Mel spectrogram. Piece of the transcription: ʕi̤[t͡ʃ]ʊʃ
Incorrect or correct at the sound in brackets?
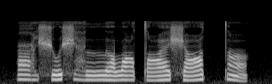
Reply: incorrect: ʃ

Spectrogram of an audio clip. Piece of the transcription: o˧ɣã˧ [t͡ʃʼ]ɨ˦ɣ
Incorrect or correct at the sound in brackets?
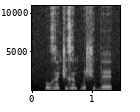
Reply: incorrect: t͡ʃ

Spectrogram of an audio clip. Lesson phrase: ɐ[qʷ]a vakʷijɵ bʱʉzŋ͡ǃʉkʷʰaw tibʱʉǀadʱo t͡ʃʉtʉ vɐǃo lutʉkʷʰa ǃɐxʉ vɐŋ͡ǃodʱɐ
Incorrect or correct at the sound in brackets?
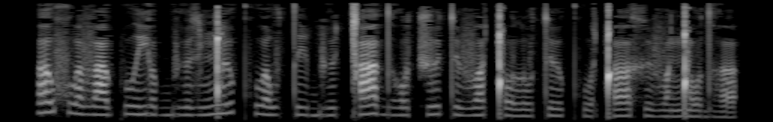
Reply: incorrect: xʷ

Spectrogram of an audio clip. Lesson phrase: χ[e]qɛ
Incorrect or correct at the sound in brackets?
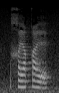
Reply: incorrect: ɛ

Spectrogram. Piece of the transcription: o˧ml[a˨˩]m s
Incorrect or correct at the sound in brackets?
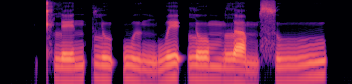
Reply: correct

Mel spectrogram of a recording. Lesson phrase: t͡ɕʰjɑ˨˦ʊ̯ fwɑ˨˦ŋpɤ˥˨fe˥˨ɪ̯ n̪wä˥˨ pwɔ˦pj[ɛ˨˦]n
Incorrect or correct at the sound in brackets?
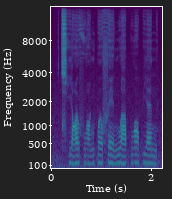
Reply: incorrect: ɛ˥˨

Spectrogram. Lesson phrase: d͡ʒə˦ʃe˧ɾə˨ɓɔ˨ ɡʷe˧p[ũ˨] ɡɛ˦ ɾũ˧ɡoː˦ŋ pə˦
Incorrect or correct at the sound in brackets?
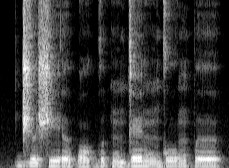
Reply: correct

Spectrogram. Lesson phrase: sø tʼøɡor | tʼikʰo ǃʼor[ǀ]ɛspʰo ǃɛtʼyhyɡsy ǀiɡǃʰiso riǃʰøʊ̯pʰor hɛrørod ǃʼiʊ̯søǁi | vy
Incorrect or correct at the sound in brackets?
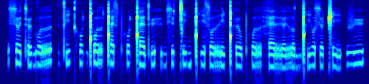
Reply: incorrect: ǃ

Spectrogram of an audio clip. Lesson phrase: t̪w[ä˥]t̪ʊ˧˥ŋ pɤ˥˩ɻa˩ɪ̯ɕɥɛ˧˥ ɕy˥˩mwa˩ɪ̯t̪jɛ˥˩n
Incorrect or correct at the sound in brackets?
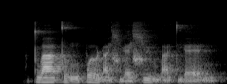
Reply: correct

